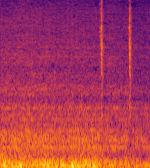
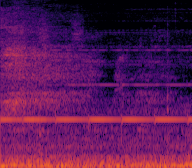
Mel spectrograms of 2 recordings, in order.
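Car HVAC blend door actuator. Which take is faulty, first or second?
first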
